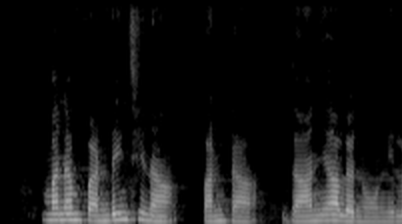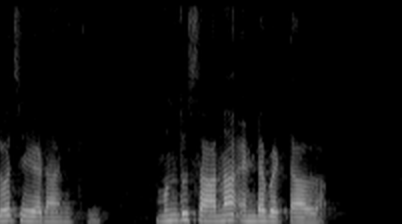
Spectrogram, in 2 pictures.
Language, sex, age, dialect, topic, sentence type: Telugu, female, 36-40, Telangana, agriculture, statement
